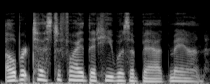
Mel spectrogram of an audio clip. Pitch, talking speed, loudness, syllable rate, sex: 165 Hz, 230 wpm, -17 LUFS, 5.5 syllables/s, female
